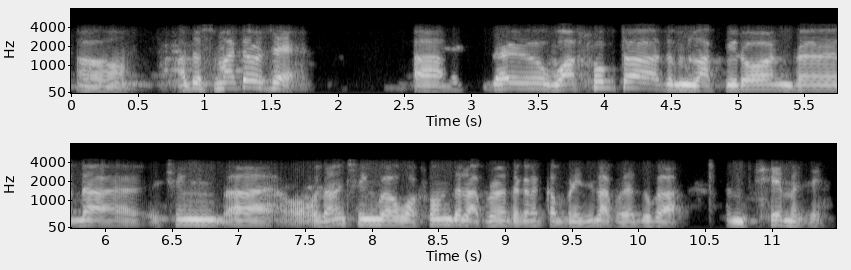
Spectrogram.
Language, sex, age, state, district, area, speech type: Manipuri, male, 45-60, Manipur, Kangpokpi, urban, conversation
